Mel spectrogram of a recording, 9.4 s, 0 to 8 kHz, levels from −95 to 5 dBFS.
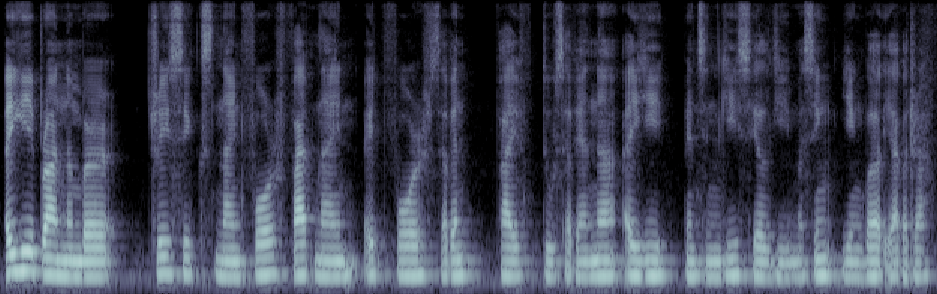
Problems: none marked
